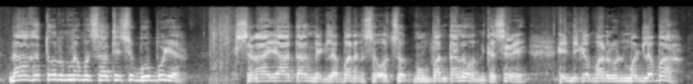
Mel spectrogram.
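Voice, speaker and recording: An actor playing a calm, fair-minded father. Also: on the high side, brisk, a little hiss or hum, natural voice. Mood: reproving. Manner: calm, reasoning, reproving. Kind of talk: radio drama acting.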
